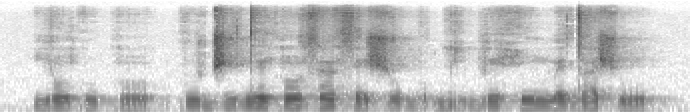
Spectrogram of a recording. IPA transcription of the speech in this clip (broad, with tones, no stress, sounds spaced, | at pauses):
j ɔ̃˦ k u˦˨ k ɔ̃˨ | k u˧ d͡ʒ i˧ d ɛ̃˦ k ɔ̃˧ s ã˧ s ɛ˨ ʃ o˨˦ b o˦˨ ɡ͡b i˧ b e˦ h ĩ˦ m ɛ˧ d a˧ ʃ ũ˨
